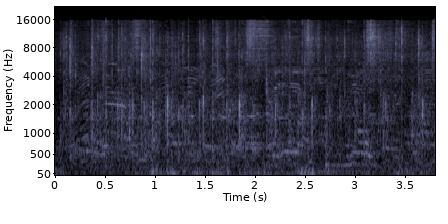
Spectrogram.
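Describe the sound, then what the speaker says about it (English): A crowd claps for the drivers at a junior karting trophy opening ceremony, steady applause with some hubbub, heard somewhat distantly. "Round of applause again for the drivers."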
